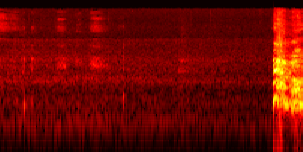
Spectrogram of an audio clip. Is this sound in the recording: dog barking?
yes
